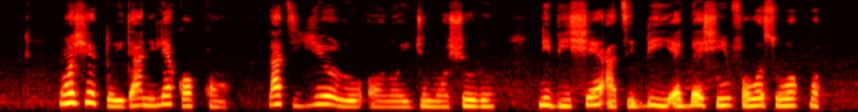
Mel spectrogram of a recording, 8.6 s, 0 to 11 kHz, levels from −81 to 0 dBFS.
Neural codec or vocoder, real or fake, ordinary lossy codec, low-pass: none; real; none; none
